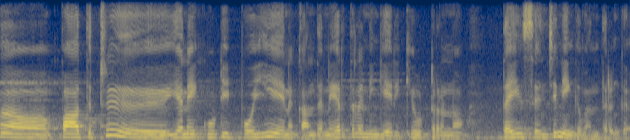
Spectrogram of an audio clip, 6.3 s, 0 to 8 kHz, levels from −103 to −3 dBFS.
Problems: background sounds at intervals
